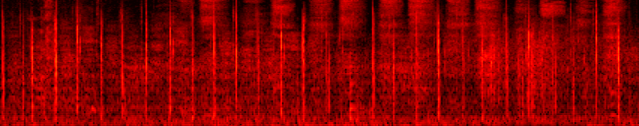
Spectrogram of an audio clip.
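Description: Quick footsteps thud and tap on a hard floor.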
